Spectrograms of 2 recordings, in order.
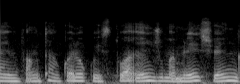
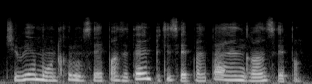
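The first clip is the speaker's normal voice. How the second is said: ordinary talk, nothing marked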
